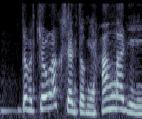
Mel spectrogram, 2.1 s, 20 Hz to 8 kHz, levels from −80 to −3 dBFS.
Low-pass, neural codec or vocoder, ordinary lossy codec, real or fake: 7.2 kHz; vocoder, 44.1 kHz, 128 mel bands every 512 samples, BigVGAN v2; Opus, 24 kbps; fake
